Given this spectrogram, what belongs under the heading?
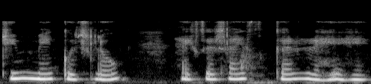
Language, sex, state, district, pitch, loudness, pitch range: Hindi, female, Assam, Kamrup Metropolitan, 245 Hz, -13 LUFS, 230-255 Hz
